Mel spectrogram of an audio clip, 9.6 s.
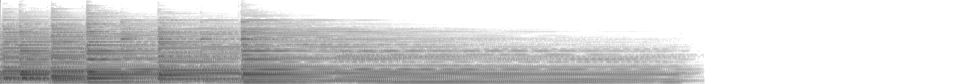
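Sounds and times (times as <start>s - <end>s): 
solo piano carol: 0.0s - 7.0s.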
